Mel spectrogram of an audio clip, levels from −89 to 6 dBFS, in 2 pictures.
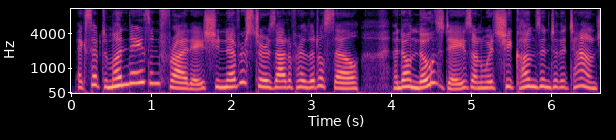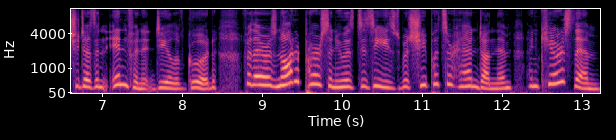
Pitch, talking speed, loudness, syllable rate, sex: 270 Hz, 220 wpm, -17 LUFS, 5.5 syllables/s, female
